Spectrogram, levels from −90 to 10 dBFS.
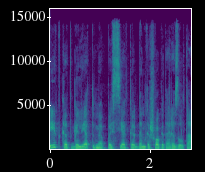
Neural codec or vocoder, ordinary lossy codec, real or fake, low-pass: none; AAC, 64 kbps; real; 14.4 kHz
